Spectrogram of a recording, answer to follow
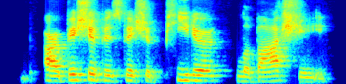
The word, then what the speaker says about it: Libasci: But our bishop is Bishop Peter Labashi. You spell his name Libasci, Bishop Labashi.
